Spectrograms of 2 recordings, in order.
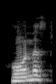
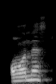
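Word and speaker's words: honest: क्योंकि मैंने बहुत सारे लोगों को होनेस्ट वर्ड भी बोलते सुना है। मैं इसलिए बता रहा हूं इसको ऑनेस्ट वर्ड ही बोलेंगे। और ऑनेस्ट वर्ड बोलने की वजह यह है कि एज इसमें साइलेंट है।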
